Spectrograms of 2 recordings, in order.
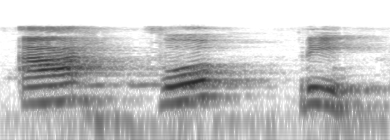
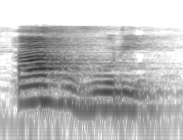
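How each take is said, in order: First: "Árvore" slowly split ár-vo-re; syllable by syllable. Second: Said in the usual way. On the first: Shown as a demonstration. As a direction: sound out "Árvore" in three separate beats. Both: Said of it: "Eu abri a minha boca três vezes".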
